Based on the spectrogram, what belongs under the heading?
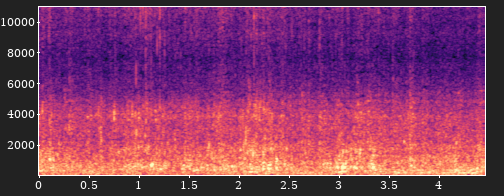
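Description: Faint steady hiss of rain and water.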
